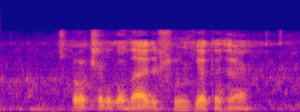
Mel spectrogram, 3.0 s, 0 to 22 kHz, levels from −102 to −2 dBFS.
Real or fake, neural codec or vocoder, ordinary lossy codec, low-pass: fake; codec, 16 kHz, 4 kbps, X-Codec, HuBERT features, trained on LibriSpeech; MP3, 64 kbps; 7.2 kHz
